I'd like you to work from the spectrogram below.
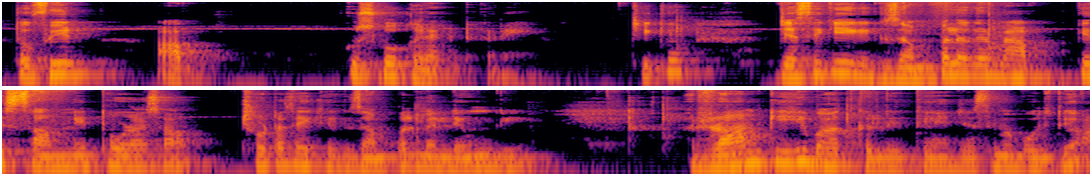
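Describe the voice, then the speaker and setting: A woman's voice: fairly low pitch, warm tone, a little hiss or hum. A woman teaching an English grammar lesson in a patient, coaxing way, repeating key points and checking in with her students after each one.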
